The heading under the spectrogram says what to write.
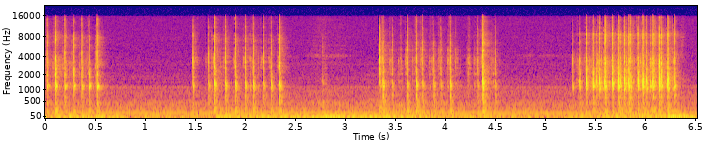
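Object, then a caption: Mechanical keyboard with plastic keycaps. A Gingham 60% plateless mechanical keyboard with Gateron Black switches and cream and blue PBT plastic keycaps is tapped by one finger pressing individual keys one at a time across the board. Quick bursts of short, crisp clacks come in uneven runs separated by brief pauses, with a steady low hum underneath throughout.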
